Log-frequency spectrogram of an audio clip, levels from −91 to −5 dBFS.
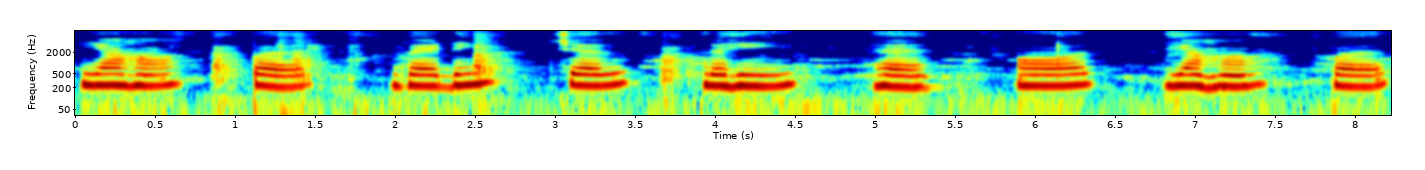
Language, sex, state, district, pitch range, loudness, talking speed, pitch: Hindi, female, Chandigarh, Chandigarh, 230-250 Hz, -13 LUFS, 65 wpm, 235 Hz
